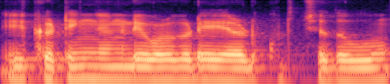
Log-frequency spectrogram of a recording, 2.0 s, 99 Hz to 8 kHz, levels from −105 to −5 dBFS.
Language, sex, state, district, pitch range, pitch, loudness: Kannada, male, Karnataka, Belgaum, 115-125 Hz, 120 Hz, -17 LUFS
